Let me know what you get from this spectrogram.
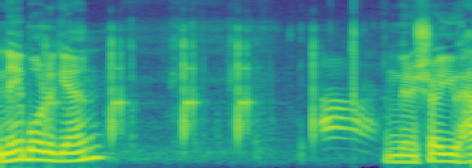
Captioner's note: beeping sounds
